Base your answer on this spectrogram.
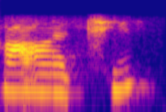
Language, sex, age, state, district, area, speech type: Odia, female, 18-30, Odisha, Kandhamal, rural, conversation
